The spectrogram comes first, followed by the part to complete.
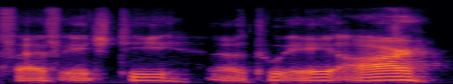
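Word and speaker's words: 5-HT2A: here it's written out five ht to ar that's the correct way to say it with the snap tag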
